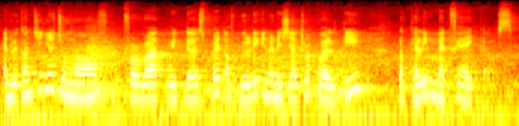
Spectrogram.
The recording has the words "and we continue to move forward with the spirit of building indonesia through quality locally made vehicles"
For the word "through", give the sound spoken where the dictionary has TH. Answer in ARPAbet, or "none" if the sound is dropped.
T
